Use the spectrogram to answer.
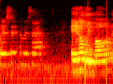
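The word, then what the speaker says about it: Ada Limón: Ada Limon, Limon with an accent, I believe, over the O.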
